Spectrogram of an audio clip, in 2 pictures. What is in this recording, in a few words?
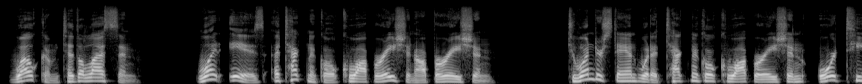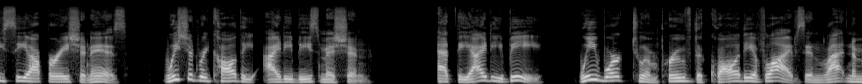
e learning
